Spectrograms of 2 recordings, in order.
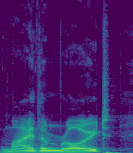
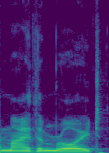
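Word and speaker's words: Mytholmroyd: we're going near the towns of Mayroyd. That's how you pronounce that, as far as I'm aware, Mayroyd and Hebden Bridge.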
